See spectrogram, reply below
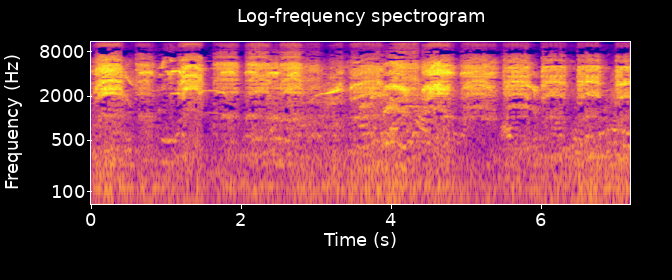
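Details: Breeding pair of white-headed blue Indian ringneck parakeets giving loud, harsh, high squawks in rapid repeated bursts, closely spaced and overlapping for several seconds.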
